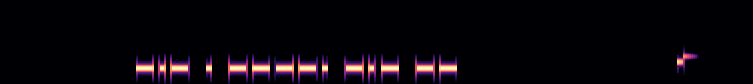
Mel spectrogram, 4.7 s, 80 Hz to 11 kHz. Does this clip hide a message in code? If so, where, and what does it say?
Yes: Morse code from 0.9 to 2.9 s, heard as a keyed tone, about 33 wpm, 700 Hz. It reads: KE9KM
